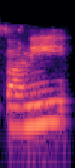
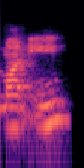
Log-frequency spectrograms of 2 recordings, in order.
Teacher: because there's another nasal sound in the word so for funny the n Sound is the nasal sound and the f is the non-nasal but because there's a nasal sound in there they're turning funny into money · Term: nasal assimilation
